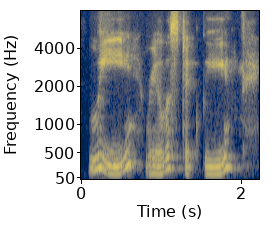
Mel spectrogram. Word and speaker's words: realistically: than kali or kali that a is basically silent and there's kind of an extra l there so if i rewrote it as re realistically you might be able to say that more easily and fluently realistically so watching out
